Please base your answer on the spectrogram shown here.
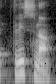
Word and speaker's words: तृष्णा: ई अ न होके, जैसे कृष्ण न बोल के कृष्णा बोलते हैं, वैसे तृष्ण न होके हम तृष्णा बोलते हैं, इसलिए इसमें आर के बाद आई लिखते हैं।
